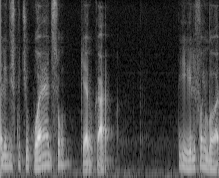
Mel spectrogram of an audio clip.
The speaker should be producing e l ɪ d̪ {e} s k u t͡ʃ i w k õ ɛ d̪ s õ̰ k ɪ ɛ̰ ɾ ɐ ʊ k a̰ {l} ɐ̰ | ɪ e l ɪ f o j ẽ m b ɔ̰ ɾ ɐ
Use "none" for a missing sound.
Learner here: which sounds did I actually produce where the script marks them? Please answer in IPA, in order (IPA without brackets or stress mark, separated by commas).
i, ɾ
